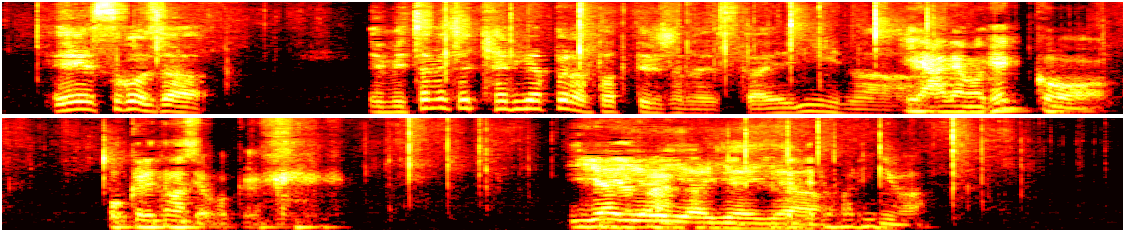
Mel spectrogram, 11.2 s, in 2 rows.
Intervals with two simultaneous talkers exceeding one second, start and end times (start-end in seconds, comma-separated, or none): 8.6-9.8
